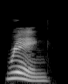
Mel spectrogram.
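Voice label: "ring (s)", British English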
